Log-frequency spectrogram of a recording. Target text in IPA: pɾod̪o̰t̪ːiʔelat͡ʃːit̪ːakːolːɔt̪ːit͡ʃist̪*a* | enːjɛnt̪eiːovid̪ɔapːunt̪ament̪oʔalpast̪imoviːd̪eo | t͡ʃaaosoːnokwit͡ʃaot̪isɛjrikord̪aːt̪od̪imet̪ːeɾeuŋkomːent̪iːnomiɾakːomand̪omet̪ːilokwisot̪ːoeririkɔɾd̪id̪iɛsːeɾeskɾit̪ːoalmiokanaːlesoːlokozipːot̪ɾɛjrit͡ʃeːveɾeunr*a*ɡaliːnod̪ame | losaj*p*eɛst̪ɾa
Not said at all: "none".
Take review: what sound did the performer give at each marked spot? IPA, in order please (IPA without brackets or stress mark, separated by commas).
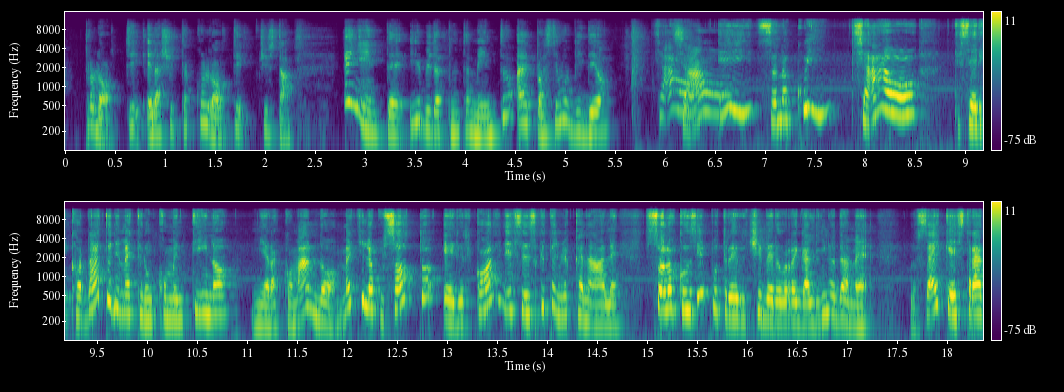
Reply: a, e, k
